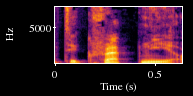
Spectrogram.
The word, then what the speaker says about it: Crespigny: Der volle Name lautet übrigens Richard Champion de Crépigny also Crespigny geschrieben, falls ihr das nur hört und nicht die Shownotes liest, aber da der Mann nun mal Australier ist, wird der Crapney, de Crapney ausgesprochen.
